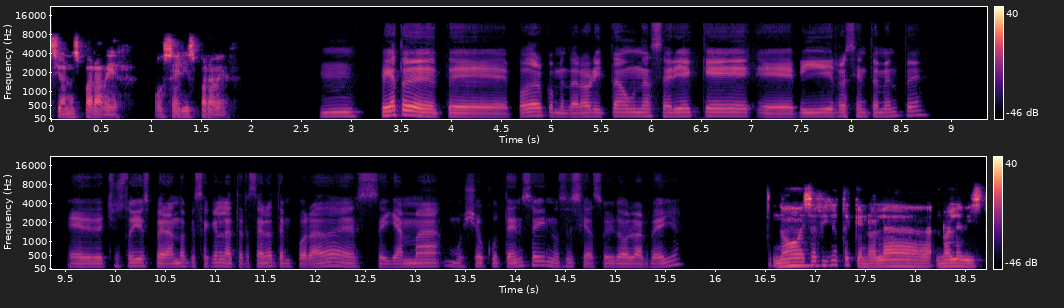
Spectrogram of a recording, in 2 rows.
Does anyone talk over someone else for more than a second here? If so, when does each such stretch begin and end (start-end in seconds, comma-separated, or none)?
none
